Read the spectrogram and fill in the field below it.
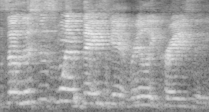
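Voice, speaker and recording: Her pitch swings very widely as this woman talks. Noticeable background noise and audible room echo fill the recording. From Kentucky, rural. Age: 40s. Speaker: wildlife photographer. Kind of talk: conference talk. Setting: stage with audience.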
